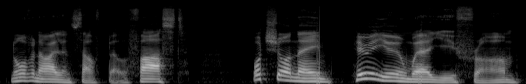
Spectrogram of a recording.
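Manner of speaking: loud Northern Irish accent, Belfast lilt; hammed-up Northern Irish accent. Shown as a demonstration. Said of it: "I think I could do a Northern Irish accent".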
